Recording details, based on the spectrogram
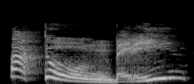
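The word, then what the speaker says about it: Achtung Baby: by the band U2, I believe it is pronounced Achtung, baby.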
